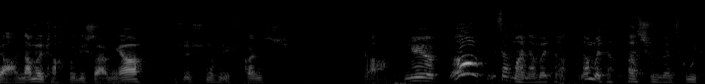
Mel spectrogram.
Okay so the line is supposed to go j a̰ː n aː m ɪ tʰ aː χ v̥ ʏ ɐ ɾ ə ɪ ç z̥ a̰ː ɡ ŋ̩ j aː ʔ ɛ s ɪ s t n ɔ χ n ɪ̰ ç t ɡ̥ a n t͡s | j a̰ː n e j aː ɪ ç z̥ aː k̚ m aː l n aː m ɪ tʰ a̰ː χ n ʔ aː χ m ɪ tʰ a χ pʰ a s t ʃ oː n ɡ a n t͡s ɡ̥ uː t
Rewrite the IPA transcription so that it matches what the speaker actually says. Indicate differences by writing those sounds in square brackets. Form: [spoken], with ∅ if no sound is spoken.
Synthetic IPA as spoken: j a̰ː n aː m ɪ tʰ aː χ v̥ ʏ ɐ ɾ ə ɪ ç z̥ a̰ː ɡ ŋ̩ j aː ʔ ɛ s ɪ s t n ɔ χ n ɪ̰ ç t ɡ̥ a n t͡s | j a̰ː n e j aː ɪ ç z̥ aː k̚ m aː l n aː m ɪ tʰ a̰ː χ n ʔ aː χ m ɪ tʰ a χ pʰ a s t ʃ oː n ɡ a n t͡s ɡ̥ uː t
